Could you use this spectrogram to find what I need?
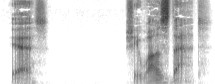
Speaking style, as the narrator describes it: said Bell softly

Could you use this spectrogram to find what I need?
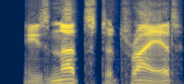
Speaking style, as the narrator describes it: Dover said dryly

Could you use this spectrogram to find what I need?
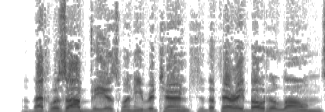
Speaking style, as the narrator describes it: Saracen said sharply to Amaru

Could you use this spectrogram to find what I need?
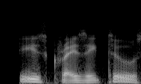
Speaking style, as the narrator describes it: Salazar rasped

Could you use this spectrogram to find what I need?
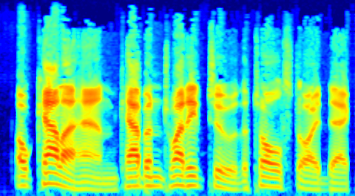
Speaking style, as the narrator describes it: Giordino said

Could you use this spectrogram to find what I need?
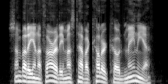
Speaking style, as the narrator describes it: Giordino muttered under his breath

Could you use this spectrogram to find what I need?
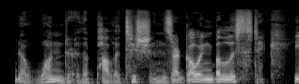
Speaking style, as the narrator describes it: hissed

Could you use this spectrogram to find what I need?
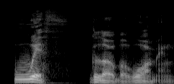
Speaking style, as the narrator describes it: said firmly

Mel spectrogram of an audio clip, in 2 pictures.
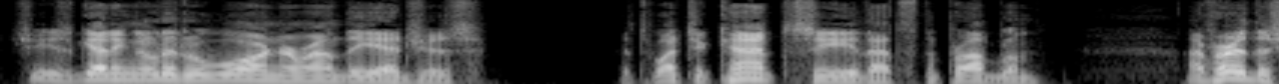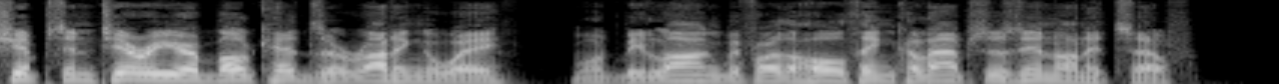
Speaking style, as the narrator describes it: he sighed

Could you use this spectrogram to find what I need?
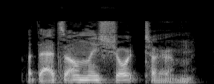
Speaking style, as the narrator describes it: Hennessy countered gloomily

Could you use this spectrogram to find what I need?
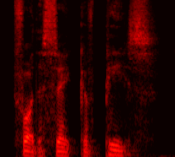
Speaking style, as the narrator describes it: Fiona replied, her voice as steady as she could keep it

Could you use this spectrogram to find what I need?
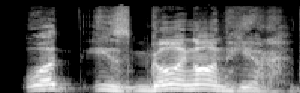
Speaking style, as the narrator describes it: the captain stammered, fighting to recollect his English in the middle of the night

